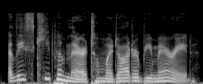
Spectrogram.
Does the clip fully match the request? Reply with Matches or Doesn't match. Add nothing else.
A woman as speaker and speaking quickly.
Doesn't match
